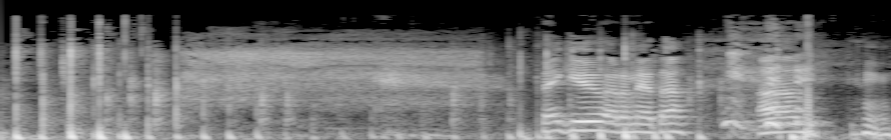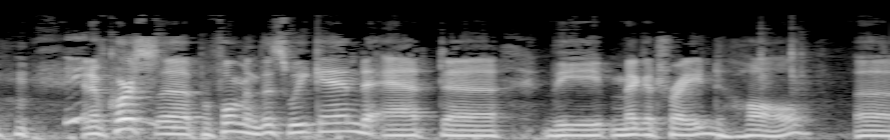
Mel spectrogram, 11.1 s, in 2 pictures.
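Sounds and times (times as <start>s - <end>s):
applause sound effect: 0.1s - 4.5s
speech: 3.4s - 11.1s
laughter: 4.4s - 6.4s.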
